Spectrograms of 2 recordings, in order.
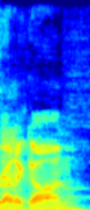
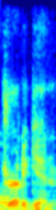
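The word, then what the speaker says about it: Druddigon: That name is weird to pronounce, okay? Dredigon. It's so simple. It's just Dredigon. Yeah. Some people even say Oh, Dredigan.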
